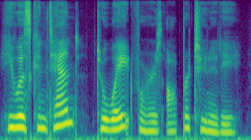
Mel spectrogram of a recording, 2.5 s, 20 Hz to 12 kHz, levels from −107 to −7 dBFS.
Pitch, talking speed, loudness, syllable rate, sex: 205 Hz, 190 wpm, -20 LUFS, 5.9 syllables/s, female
